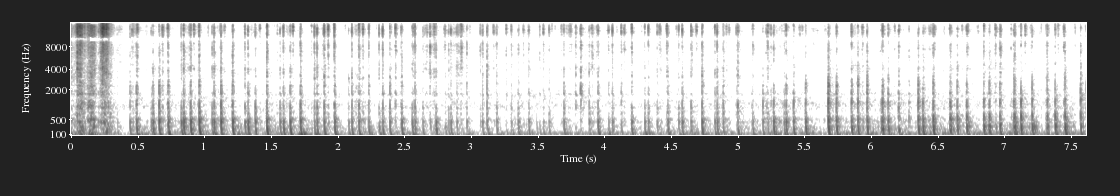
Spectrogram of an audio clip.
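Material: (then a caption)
Foam. Fingertips and nails tap and scratch along the ribs of a rolled blue ribbed foam yoga mat tied with black straps. The result is a quick, uneven run of soft, dull taps mixed with scratchy rustling that stays low and muffled, with no ring after each touch.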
